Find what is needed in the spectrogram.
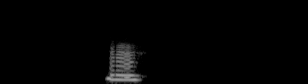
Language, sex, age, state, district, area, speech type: Santali, female, 45-60, Jharkhand, Pakur, rural, conversation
